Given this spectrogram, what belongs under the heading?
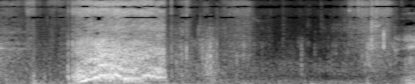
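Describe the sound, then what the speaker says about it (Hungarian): A Solognac hunting blind tent door is zipped in one loud, quick pull lasting under a second, followed by quieter fabric rustling. "ezt a földig le lehet cipzározni"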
